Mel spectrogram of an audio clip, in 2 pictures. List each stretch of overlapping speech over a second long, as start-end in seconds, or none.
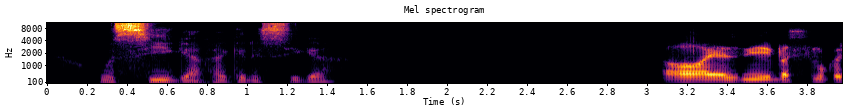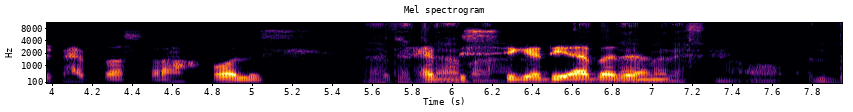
5.6-7.1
